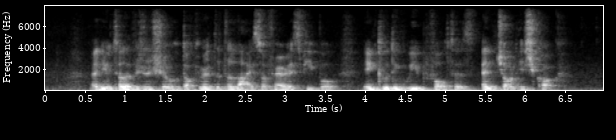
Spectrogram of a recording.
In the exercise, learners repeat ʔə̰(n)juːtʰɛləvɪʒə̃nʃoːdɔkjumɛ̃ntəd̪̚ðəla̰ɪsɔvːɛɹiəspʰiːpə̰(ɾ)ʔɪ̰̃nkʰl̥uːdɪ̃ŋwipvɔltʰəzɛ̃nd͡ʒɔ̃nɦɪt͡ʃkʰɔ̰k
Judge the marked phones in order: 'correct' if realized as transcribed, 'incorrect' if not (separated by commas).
correct, incorrect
